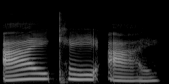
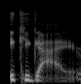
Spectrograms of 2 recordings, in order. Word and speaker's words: ikigai: I have such, like, it's spelled Ikigai. It took me forever. Ikigai, right?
